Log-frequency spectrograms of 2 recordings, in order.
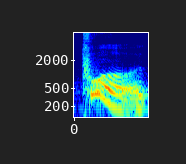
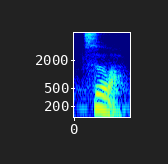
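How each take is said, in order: First: It starts with a clear 't' sound. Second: It starts with a 'ts' or 'dz' sound.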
